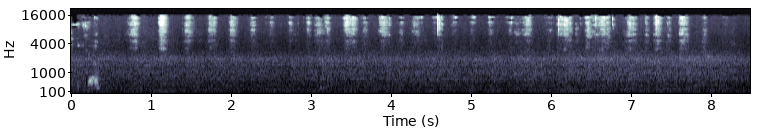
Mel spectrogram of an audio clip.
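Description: Faint, scratchy strokes of small paintbrushes working paint onto a statue, about three short strokes a second at an uneven pace.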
